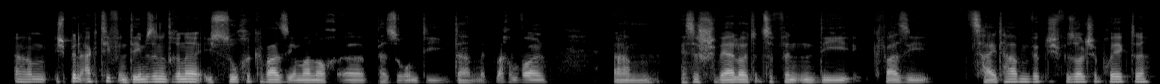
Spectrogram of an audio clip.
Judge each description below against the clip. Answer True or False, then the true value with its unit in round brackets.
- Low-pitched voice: True (110 Hz)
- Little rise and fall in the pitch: False (3.3 semitones)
